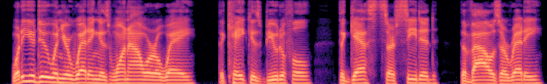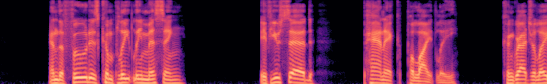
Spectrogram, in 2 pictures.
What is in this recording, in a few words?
voiceover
